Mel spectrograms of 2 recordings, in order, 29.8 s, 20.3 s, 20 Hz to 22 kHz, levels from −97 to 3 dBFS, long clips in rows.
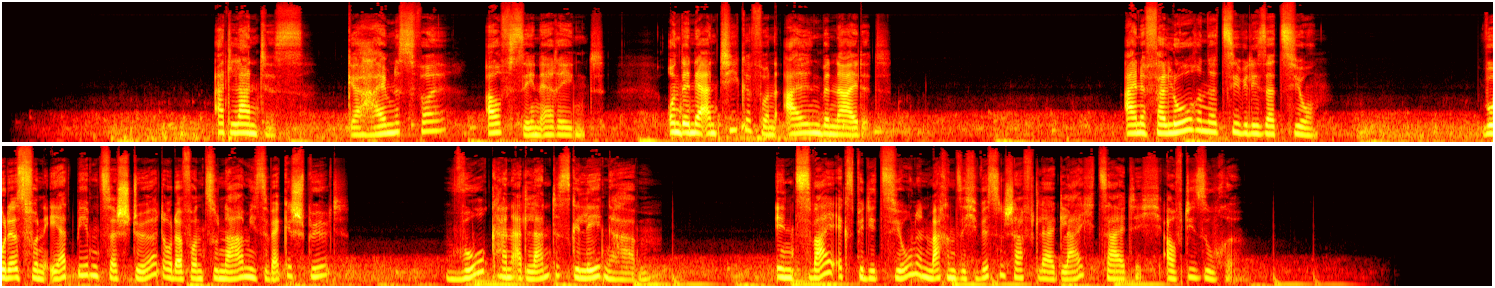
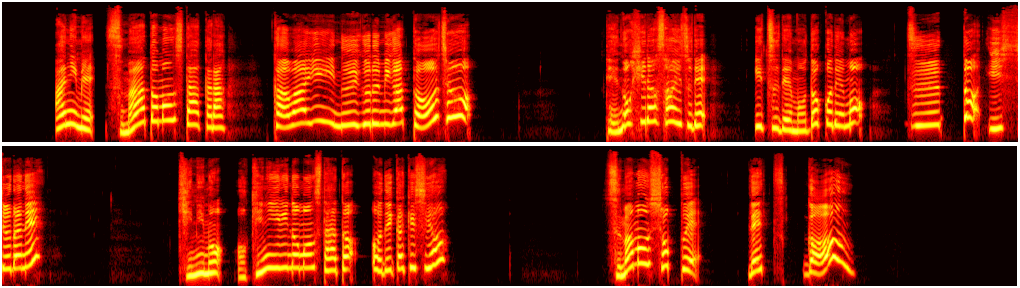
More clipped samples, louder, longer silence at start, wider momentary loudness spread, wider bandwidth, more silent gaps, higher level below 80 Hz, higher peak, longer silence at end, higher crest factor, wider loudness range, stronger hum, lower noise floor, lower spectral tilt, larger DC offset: neither; about the same, -18 LUFS vs -19 LUFS; first, 1 s vs 0.55 s; first, 23 LU vs 8 LU; about the same, over 20 kHz vs 19.5 kHz; second, none vs 0.92-1.02 s; first, -38 dBFS vs -82 dBFS; about the same, 0 dBFS vs -2 dBFS; about the same, 1.7 s vs 1.65 s; about the same, 18 dB vs 20 dB; about the same, 6 LU vs 4 LU; neither; about the same, -87 dBFS vs under -90 dBFS; first, -4 dB/octave vs -2 dB/octave; neither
